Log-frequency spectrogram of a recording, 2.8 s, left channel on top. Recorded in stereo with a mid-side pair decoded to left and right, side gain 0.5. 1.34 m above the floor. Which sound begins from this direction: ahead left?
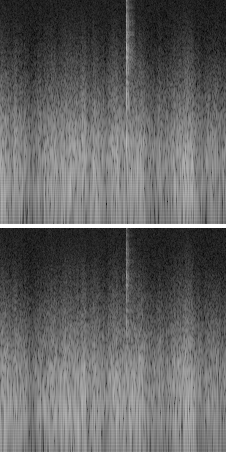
Tapping, at 1.6 s.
